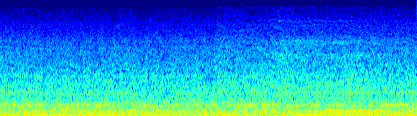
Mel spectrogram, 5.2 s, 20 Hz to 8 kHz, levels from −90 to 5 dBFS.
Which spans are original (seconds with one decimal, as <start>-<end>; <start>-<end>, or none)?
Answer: 0.0-5.2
